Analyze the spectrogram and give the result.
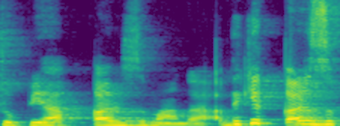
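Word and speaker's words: قرض: भरोसा था कुछ रुपया कर्ज मांगा अब देखिए कर्ज का तलफ्फुज कर्ज मगर सबने टका सा जवाब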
